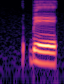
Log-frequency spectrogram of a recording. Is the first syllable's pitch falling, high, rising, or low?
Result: low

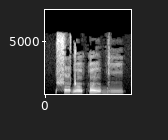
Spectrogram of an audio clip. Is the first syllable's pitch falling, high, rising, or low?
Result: low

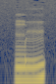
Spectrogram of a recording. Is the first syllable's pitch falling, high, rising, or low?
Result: rising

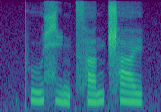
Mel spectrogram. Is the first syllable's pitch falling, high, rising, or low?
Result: rising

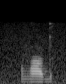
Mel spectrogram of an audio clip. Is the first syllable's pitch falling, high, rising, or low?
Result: high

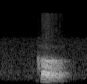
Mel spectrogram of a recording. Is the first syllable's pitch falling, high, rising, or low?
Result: falling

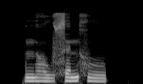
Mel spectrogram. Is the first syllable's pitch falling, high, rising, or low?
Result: low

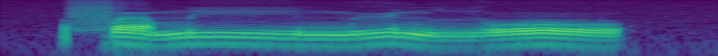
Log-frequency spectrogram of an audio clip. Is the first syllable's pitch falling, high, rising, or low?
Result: falling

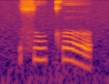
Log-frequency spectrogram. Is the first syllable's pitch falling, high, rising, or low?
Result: high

